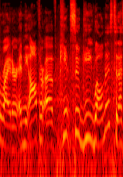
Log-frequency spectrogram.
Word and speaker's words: Kintsugi: So Candace is a travel and culture writer and the author of Kintsugi Wellness.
